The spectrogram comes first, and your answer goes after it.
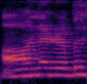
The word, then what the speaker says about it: honorable: An honorable chief minister. An honorable minister. Honorable. It isn't honorable. How hotel. Here in these words, the letter H is silent.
